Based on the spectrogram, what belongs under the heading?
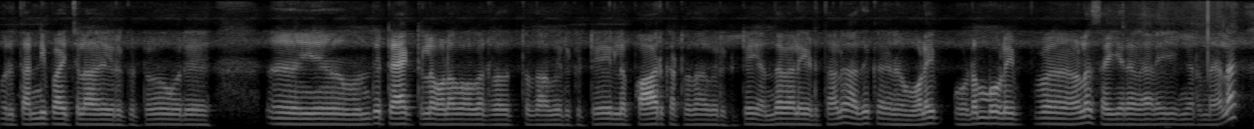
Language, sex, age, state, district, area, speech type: Tamil, male, 30-45, Tamil Nadu, Tiruppur, rural, spontaneous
